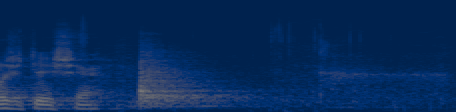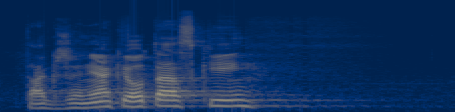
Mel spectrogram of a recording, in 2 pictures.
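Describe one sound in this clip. A man speaks through a microphone in an echoing room.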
